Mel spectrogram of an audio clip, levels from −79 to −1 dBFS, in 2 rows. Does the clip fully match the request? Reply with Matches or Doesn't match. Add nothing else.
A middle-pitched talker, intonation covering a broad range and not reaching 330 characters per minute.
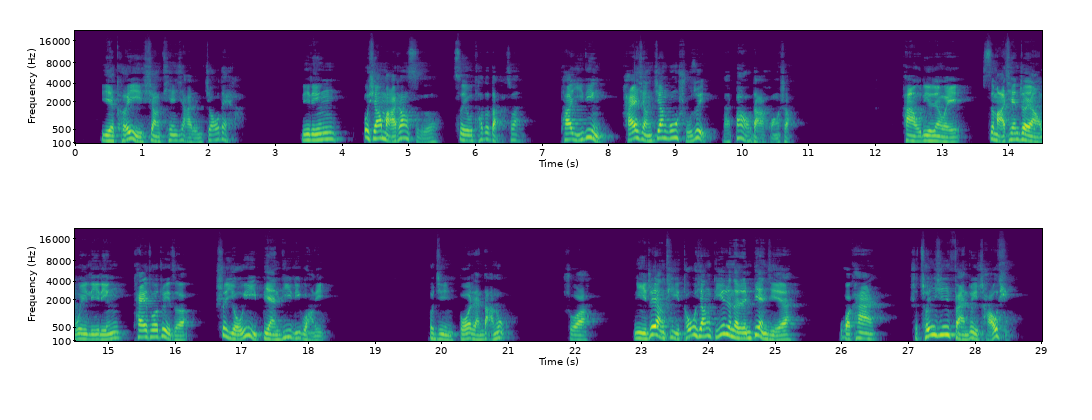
Matches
